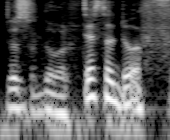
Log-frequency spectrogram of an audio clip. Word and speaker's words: Düsseldorf: Düsseldorf.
